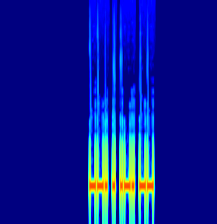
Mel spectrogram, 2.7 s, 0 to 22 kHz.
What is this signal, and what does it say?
Morse code, heard as a keyed tone, about 50 wpm, 700 Hz. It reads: GERM
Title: Multi-letter Phonemes Repeated 3x 50wpm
